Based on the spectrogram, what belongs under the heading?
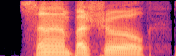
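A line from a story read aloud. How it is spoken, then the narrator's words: Mumbled in chorus. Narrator (Russian): замычали пилоты хором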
